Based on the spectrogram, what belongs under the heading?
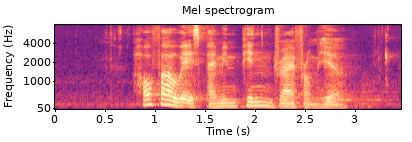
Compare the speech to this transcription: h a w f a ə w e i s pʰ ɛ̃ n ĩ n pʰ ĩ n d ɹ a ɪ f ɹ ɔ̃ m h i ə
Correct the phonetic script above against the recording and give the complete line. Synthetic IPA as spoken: h a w f a ə w e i s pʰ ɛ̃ m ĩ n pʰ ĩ n d ɹ a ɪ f ɹ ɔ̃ m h i ə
